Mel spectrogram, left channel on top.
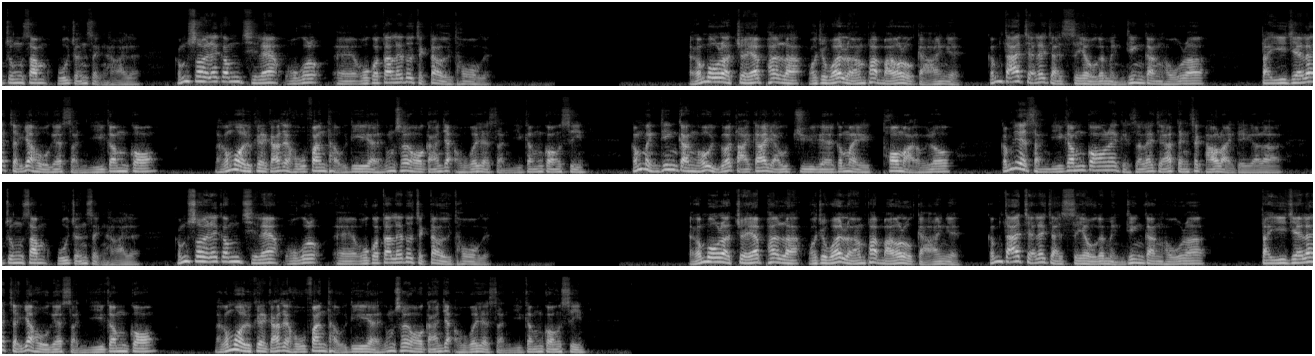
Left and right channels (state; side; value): drops out; right; at 19.4 s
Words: 心、好準成下嘅。咁所以咧今次咧我覺得咧都值得去拖嘅。咁好啦，最後一匹啦，我就會喺2匹馬嗰度揀嘅。咁第一隻咧就係4號嘅明天更好啦，第二隻咧就係1號嘅神意金剛。嗱，咁我哋其實揀隻好分頭啲嘅，咁所以我揀1號嗰隻神意金剛先。咁明天更好，如果大家有注嘅，咁咪拖埋佢咯。咁呢隻神意金剛咧，其實咧就一定識跑泥地㗎啦，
